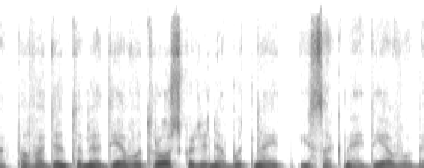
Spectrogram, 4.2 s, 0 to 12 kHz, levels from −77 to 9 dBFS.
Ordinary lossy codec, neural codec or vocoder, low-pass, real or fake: Opus, 24 kbps; none; 10.8 kHz; real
